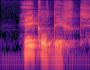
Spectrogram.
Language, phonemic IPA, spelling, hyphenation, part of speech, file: Dutch, /ˈɦeː.kəlˌdɪxt/, hekeldicht, he‧kel‧dicht, noun, Nl-hekeldicht.ogg
- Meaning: a satirical poem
